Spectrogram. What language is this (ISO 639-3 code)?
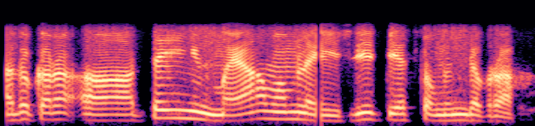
mni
